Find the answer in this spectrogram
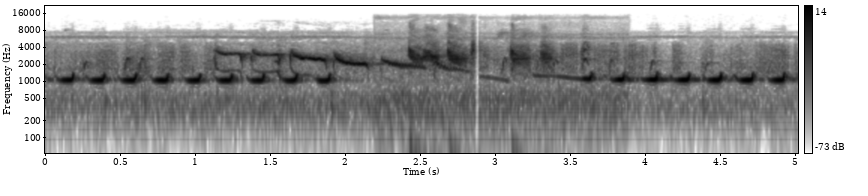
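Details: Babbler lure sound used in trapping, said to work in both rainy and dry seasons. Quick repeated notes sit under a descending whistled phrase and a burst of sharp chirps, then the steady note series returns.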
